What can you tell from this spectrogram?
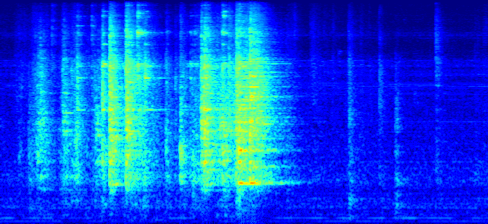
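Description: Metal pots and utensils clattering and clinking for about four seconds, with a brief metallic ring near the end of the clatter, then a few separate knocks.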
